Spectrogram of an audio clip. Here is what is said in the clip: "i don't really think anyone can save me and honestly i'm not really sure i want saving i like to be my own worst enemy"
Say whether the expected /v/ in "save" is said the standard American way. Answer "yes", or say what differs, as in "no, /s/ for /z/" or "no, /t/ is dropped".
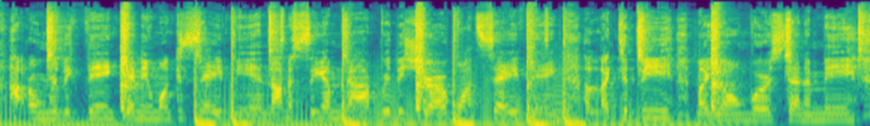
yes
